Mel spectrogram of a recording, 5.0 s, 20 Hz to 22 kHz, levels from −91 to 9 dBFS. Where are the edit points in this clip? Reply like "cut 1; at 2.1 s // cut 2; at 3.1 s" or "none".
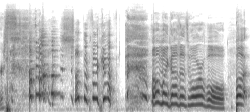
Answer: none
